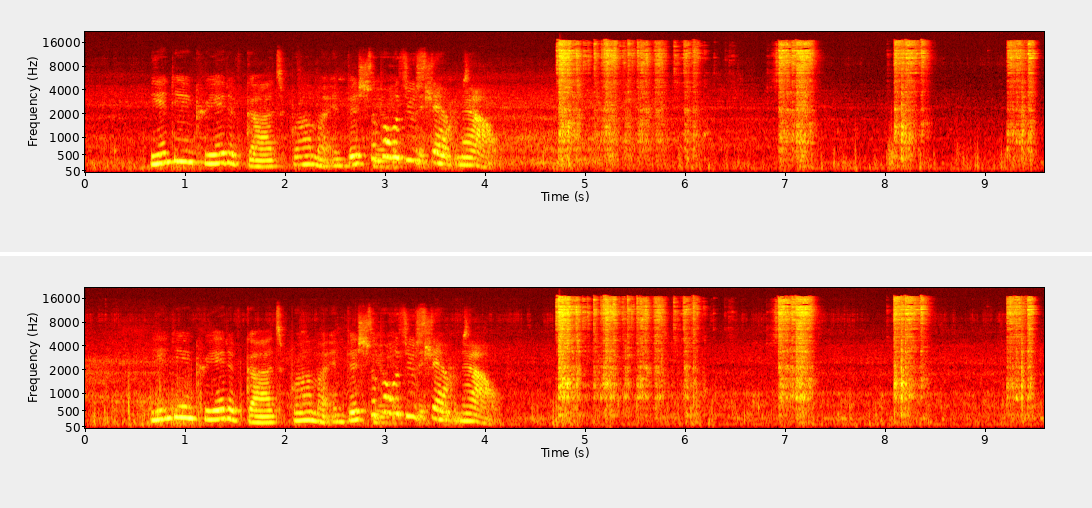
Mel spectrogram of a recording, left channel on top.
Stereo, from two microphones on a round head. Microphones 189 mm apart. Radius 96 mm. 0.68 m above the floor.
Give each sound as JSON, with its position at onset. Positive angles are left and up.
{"t": 0.7, "sound": "a woman speaking", "side_deg": 30, "distance_m": 0.5}
{"t": 2.8, "sound": "a woman speaking", "side_deg": -10, "distance_m": 0.6}
{"t": 4.7, "sound": "cutlery clinking", "side_deg": -65, "distance_m": 1.2}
